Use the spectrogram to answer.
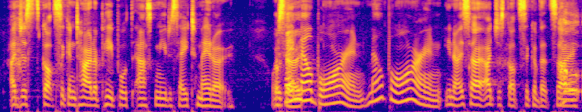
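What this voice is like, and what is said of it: Australian accent. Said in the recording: “She got an Australian accent... I had to learn to speak Australian”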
